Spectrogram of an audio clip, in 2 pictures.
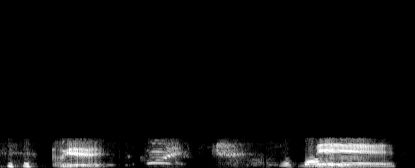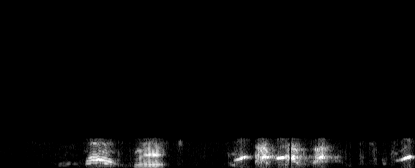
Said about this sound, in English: I guess we got somebody's dog or something.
